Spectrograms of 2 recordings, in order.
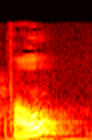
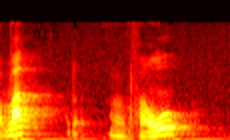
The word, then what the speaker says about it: phủ: tức là hỏi cư sĩ rằng nhữ kiến tặc phủ. Chữ này không phải đọc là bất phủ.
